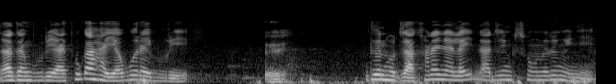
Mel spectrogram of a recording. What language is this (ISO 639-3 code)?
brx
